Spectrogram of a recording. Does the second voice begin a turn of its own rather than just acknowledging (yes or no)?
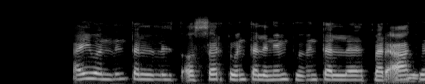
yes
